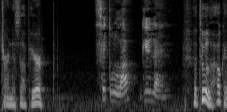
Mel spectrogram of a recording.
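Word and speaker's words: Gülen: Fethullah Gulen.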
